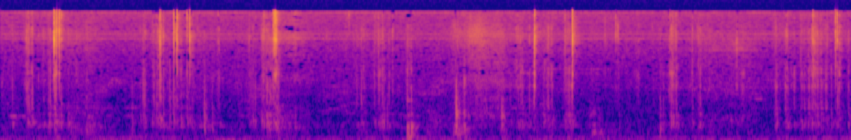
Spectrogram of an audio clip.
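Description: Fingertips and nails of both hands rapidly scratch and flick the ball-tipped plastic pins of a black plastic hairbrush. Quiet, close-up dry scratching and crinkly rustling is heard, broken by sharp, bright clicks as individual pins snap back. The clicks die away almost instantly over a low, steady background hum.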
